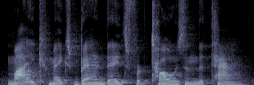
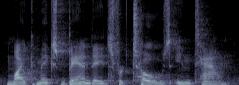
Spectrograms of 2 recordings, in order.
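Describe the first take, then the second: First: Higher, slow Polish accent. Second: Said in the usual way. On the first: Shown as a demonstration. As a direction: Polish accent with upward-lifted diphthongs. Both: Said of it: "upward inflection with these sentences".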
